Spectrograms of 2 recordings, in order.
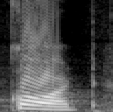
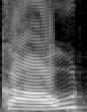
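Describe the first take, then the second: First: The vowel is a plain 'aw' like caw. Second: The vowel glides like the 'ow' in cow. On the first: The speaker calls it right. "But इसकी pronunciation क्या है कॉट" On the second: The speaker calls it wrong. "इसे काउट नहीं पढ़ेंगे, बहुत सारे लोग इसे गलत भी प्रोनाउंस करते हैं"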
